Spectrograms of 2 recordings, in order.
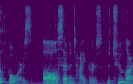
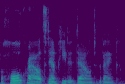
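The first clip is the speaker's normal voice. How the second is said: ordinary delivery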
